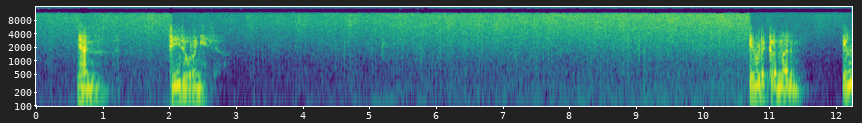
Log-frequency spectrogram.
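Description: A man speaks in short, tense bursts close by.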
